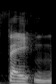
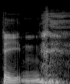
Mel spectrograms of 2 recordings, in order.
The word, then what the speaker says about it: Thetan: In terms of the acclimation and all, oh, and then the other thing is it's Thetan, not Thetan. – Ah, yes, important. Yeah. – And the way to remember that is it rhymes with Satan, and that's not a coincidence.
